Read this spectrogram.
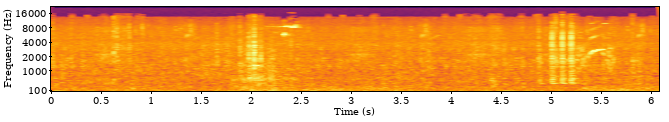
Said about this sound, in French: On a enlevé le moteur et c'est le vent qui nous permet de remonter le courant.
